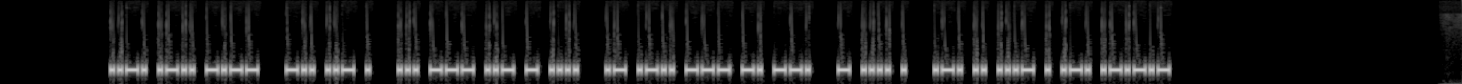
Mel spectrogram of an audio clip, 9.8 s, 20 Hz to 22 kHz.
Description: Morse code, heard as a keyed tone, about 46 wpm, 700 Hz. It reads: FLY DUE SOUTH ALONG THE RIVER.
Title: Sentences from Top 1000 Words - Review Part 6 - 45wpm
